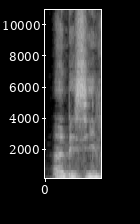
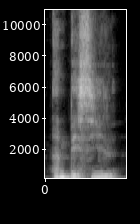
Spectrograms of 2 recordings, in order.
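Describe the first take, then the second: First: Imbécile again, far higher, a shrieking peak; furious repeat. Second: Angry spat-out Imbécile, first of two; enraged insult. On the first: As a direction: let the second Imbécile fly up in fury. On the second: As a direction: open the rage with Imbécile, sharp and falling. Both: A narrator's reading. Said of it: "Dobrec eut un mouvement de rage".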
